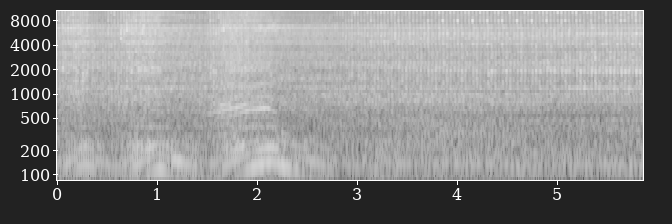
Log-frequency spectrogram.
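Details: 2014 Hyundai Santa Fe CRDi diesel after timing chain components replaced to fix knocking; steady idle with usual injector clatter, no heavy knock, knocking gone: normal diesel idle.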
